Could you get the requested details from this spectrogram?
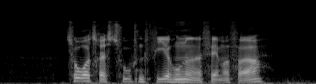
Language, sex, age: Danish, male, 51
